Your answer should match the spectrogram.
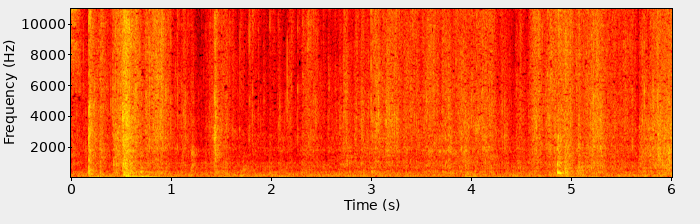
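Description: Clear plastic wrap crinkling and rustling as it is pulled off a karaoke machine, loudest about half a second in.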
